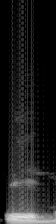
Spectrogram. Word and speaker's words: Om: form in the syllable ohm which is referred to as ohm Cara which is supposed to be made of three sounds ah Oh N mmm and which is adequately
